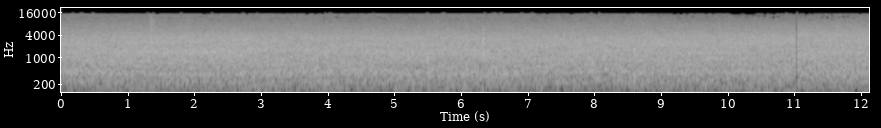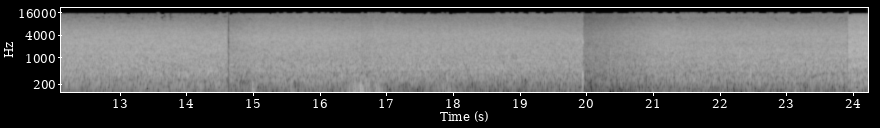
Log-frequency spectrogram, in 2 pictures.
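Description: Steady rushing of a waterfall heard from the approach trail, an even wash of falling water; it drops suddenly about 20 seconds in and builds back up.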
